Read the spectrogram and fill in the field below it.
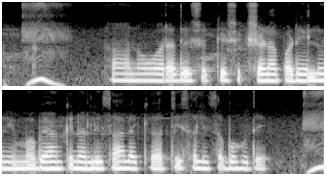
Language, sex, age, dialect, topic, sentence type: Kannada, female, 31-35, Mysore Kannada, banking, question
